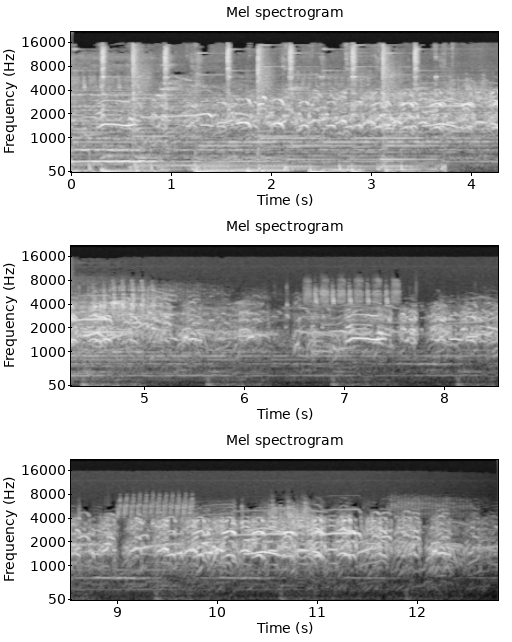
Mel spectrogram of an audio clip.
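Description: A large flock of seabirds calling over one another in a dense, continuous chorus of short, wavering cries. A strong low sound lies under the first four seconds and stops about four seconds in.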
